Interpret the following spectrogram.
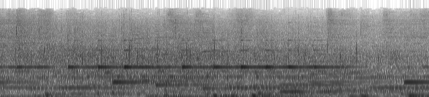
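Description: Acoustic jazz group playing live: grand piano notes over upright bass, with cymbals from a drum kit.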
